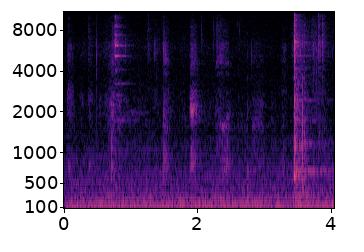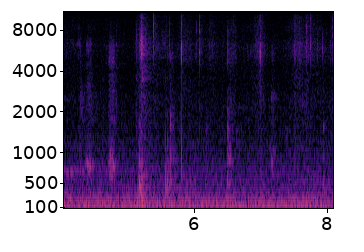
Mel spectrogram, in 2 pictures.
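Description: Small dog shuffling against the bars of a playpen and a mattress, giving scattered light clicks and clinks. One sharper knock comes about three and a half seconds in, with a brief ringing after it, over a steady low hum.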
